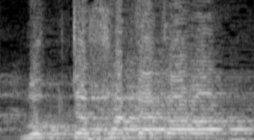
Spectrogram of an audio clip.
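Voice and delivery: high, loud repeat of the order; loud proclaimed command. Retold or imitated. Caliph telling Ali to open his mouth, loud proclaimed command. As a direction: throw the order out high and forceful.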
